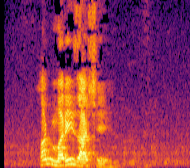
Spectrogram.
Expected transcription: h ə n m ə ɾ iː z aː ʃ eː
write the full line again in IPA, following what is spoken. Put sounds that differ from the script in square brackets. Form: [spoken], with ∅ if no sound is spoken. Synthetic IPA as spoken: h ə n m ə ɾ iː z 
